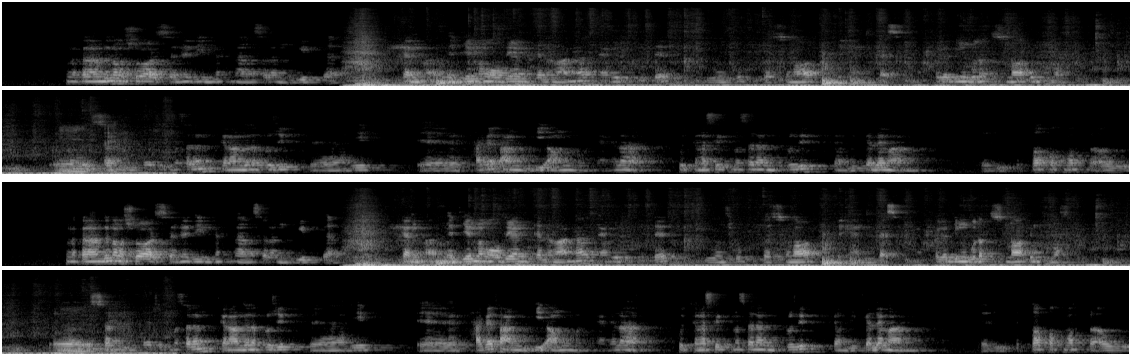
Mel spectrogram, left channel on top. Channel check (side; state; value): both; normal; correlation 0.49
